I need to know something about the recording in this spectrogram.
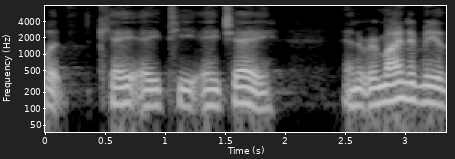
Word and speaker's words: Katha: I said spell it k-a-t-h-a and it reminded me of the way one of my God Brothers I told you is Katha it always sounds to me like a kind of drink and it's like it's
